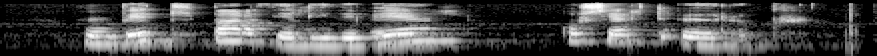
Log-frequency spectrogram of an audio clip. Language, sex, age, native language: Icelandic, female, 50-59, Icelandic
